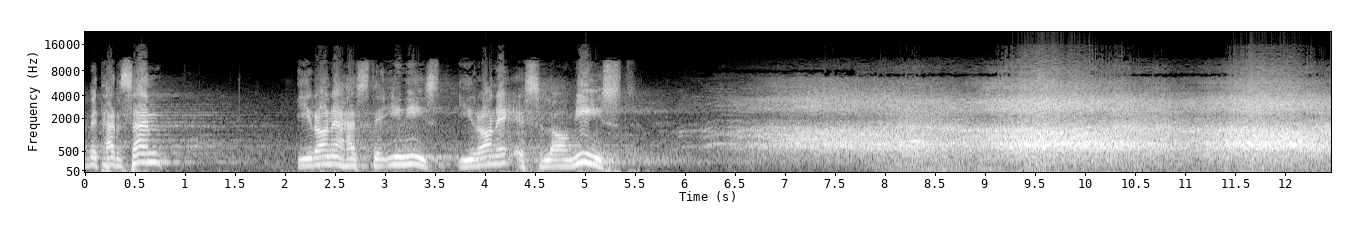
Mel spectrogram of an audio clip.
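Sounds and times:
speech: 0:00.0 - 0:01.0, 0:02.1 - 0:05.6
large crowd chanting at a mausoleum in Tehran: 0:06.1 - 0:12.4.

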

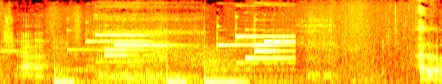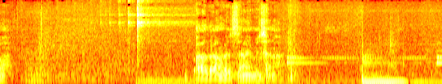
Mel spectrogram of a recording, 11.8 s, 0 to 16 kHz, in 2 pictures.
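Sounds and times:
speech: 0:00.2 - 0:01.6, 0:05.6 - 0:06.1, 0:08.5 - 0:09.9
phone ringtone with chiming electronic melody and low beats: 0:00.8 - 0:04.0.

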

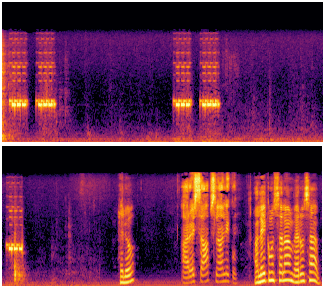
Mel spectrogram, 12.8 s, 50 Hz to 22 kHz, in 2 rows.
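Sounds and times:
repeating double-pulse ringback tone on an outgoing call: 0:00.1 - 0:01.2, 0:03.4 - 0:04.5, 0:06.5 - 0:06.9
speech: 0:08.8 - 0:09.2, 0:10.2 - 0:12.8.

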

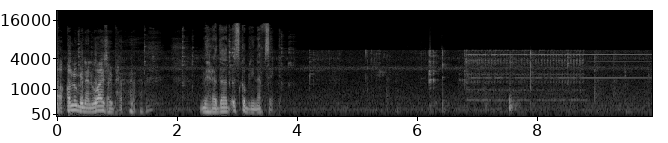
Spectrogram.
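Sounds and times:
speech: 0:00.1 - 0:01.7, 0:02.4 - 0:03.9
telephone ringing with a trilling electronic bell tone: 0:06.7 - 0:09.9.

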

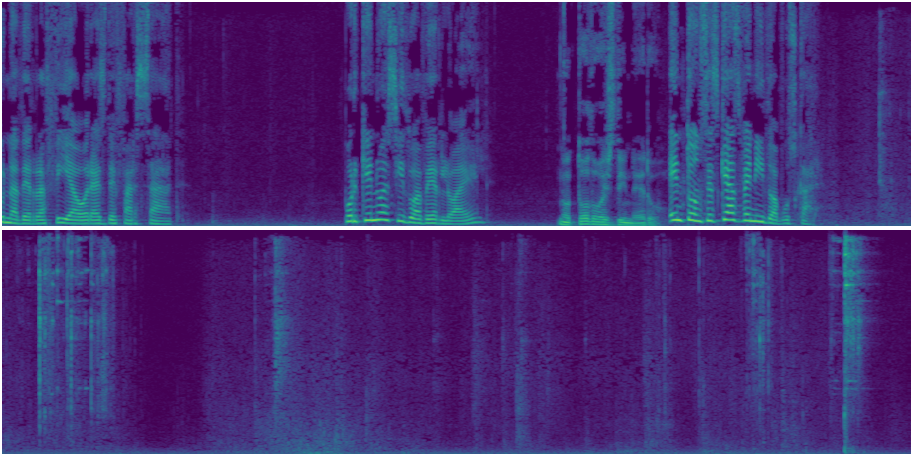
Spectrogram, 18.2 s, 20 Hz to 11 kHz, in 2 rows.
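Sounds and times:
speech: 0:00.0 - 0:01.9, 0:03.4 - 0:05.0, 0:05.6 - 0:08.3
house keys jangling: 0:16.5 - 0:17.8.

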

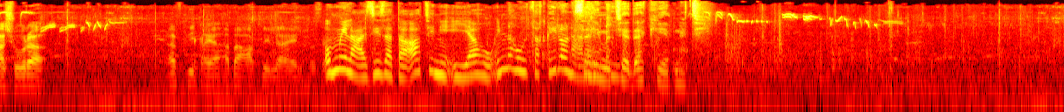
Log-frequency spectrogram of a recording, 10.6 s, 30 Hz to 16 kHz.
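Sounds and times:
speech: 0:00.0 - 0:00.6, 0:01.7 - 0:07.2
high bird chirps: 0:00.0 - 0:02.2, 0:06.0 - 0:09.8
donkey hooves clopping: 0:00.0 - 0:10.6.

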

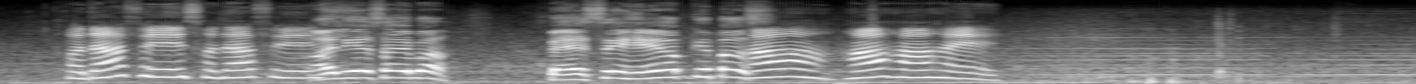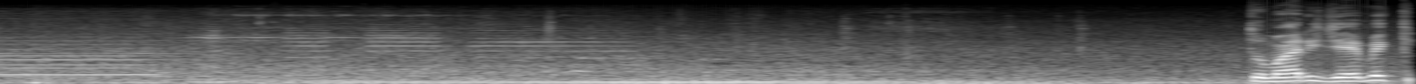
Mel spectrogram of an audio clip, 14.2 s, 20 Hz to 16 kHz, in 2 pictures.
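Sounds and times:
low rumble of congested traffic on a blocked road: 0:00.0 - 0:14.1
speech: 0:00.4 - 0:05.2, 0:13.4 - 0:14.1
car horns honking in congested traffic on a blocked road: 0:03.8 - 0:11.2.

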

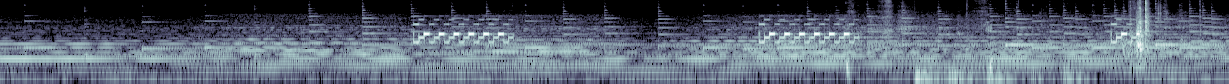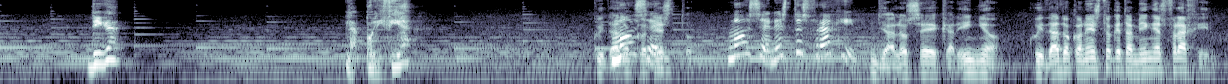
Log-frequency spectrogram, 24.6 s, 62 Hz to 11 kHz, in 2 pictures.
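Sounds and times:
steady musical background: 0:00.0 - 0:24.2
telephone on a chair ringing: 0:04.1 - 0:05.2, 0:07.6 - 0:08.8, 0:11.1 - 0:11.8
low thumps: 0:09.0 - 0:11.1
speech: 0:13.2 - 0:13.6, 0:18.3 - 0:24.5.

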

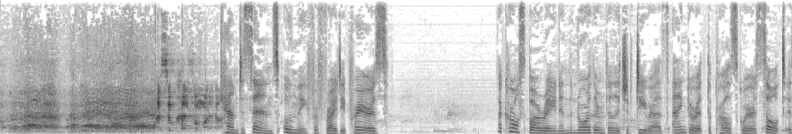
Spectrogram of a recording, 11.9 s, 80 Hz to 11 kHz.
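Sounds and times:
furious crowd chanting at a funeral procession in Sitra Bahrain: 0:00.0 - 0:03.2
speech: 0:03.4 - 0:05.9, 0:07.4 - 0:11.8.

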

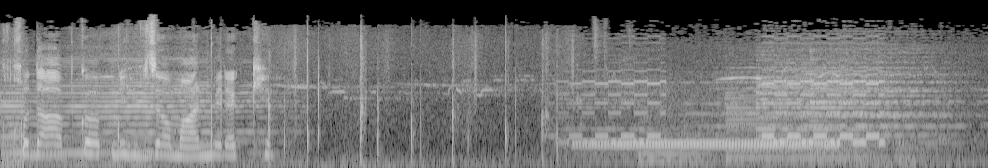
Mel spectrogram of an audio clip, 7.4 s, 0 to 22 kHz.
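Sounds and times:
speech: 0:00.1 - 0:02.2
telephone ringing with a warbling electronic tone: 0:04.2 - 0:06.9.

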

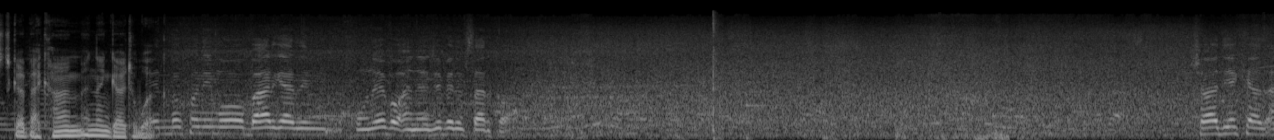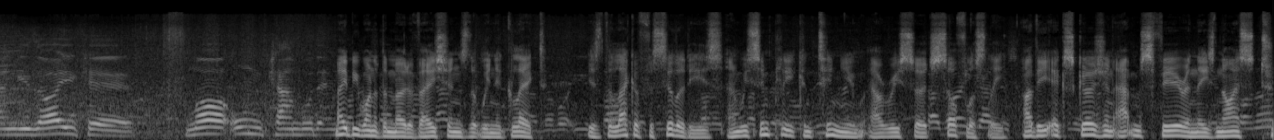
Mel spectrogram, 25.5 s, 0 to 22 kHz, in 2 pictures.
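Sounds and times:
speech: 0:00.0 - 0:05.4, 0:12.0 - 0:25.4
waterfall rushing water: 0:01.6 - 0:17.2.

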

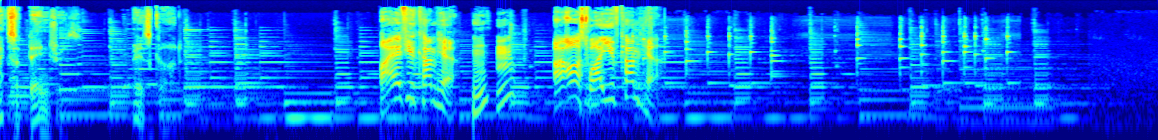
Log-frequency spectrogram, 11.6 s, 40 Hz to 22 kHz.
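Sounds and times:
speech: 0:00.0 - 0:02.0, 0:03.8 - 0:06.7
phone melodic ringtone ringing unanswered: 0:06.7 - 0:10.4.

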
